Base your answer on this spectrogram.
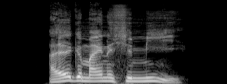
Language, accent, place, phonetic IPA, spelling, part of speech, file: German, Germany, Berlin, [alɡəˈmaɪ̯nə çeːˈmiː], allgemeine Chemie, phrase, De-allgemeine Chemie.ogg
- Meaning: general chemistry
